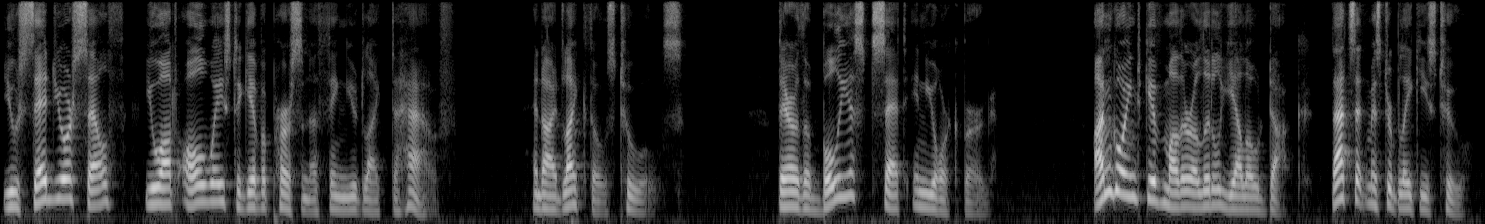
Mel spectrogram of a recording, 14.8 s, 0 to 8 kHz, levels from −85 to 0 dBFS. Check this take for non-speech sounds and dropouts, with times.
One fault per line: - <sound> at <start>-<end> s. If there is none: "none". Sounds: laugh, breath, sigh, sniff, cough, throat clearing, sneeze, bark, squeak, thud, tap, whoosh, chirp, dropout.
none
